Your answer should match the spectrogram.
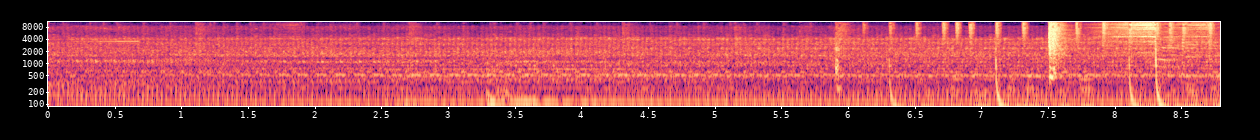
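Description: John Deere 6430's 4.5-litre diesel engine idling steadily just after starting, heard from inside the cab. Electronic music plays over it, getting busier near the end.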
